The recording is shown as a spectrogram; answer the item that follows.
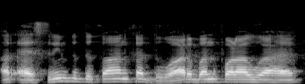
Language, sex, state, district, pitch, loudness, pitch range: Hindi, male, Jharkhand, Ranchi, 120 Hz, -13 LUFS, 110-130 Hz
